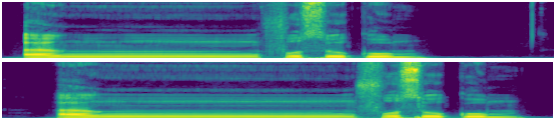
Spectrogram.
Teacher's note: হামজা নুন জবর আন, ফা পেশ ফু, সিন পেশ সু, আনফুসু, কাফ মিম পেশ কুম, আনফুসুকুম। নুন সাকিন এরপরে ফা ইকফার হরফ, এখানে ইকফা গুন্না হবে, অর্থাৎ আন এইটা নাকের ভিতর লুকায়ে পড়তে হবে।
